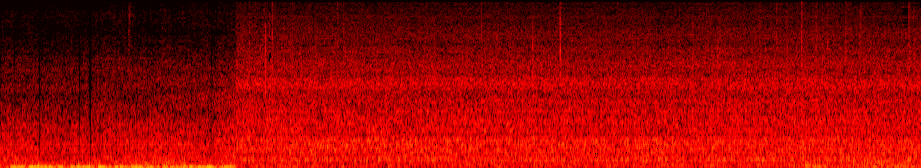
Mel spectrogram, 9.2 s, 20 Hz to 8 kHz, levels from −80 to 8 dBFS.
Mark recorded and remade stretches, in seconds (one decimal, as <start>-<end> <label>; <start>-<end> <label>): 0.0-3.2 recorded; 3.2-4.3 remade; 4.3-7.8 recorded; 7.8-8.5 remade; 8.5-9.2 recorded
